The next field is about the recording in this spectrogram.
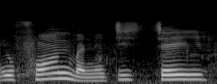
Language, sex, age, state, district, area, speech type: Nepali, female, 18-30, West Bengal, Alipurduar, urban, spontaneous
